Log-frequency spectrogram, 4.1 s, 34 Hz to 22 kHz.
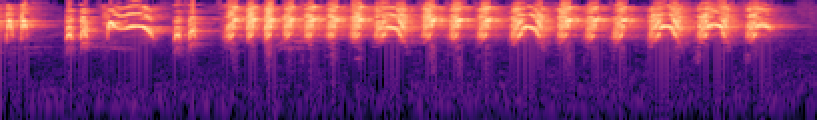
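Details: Long-tailed shrike (cendet) song from 2022 training material with rich mimicked fill phrases. A dense run of high, rapid chirps and short twittering notes follows a brief warbled opening, with quick varied syllables pulsing about four times a second.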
